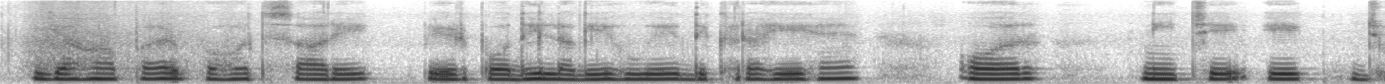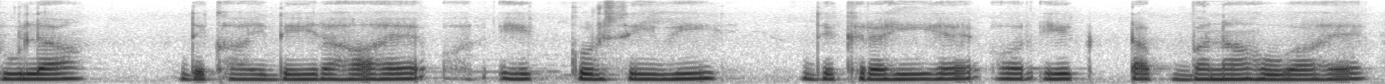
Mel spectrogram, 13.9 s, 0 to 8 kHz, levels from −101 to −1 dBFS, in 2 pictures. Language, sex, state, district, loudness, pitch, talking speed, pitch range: Hindi, female, Bihar, Gopalganj, -25 LUFS, 185 Hz, 140 wpm, 180-190 Hz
